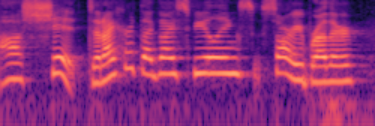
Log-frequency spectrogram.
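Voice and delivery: put-on loud, high-pitched hollered yell. Reading a story where the stranger yells after the departing narrator: yelling. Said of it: "heard that same voice yell".

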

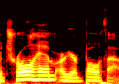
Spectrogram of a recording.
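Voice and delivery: ordinary delivery

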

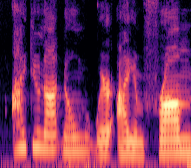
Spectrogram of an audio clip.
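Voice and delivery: put-on timid, shy, very nervous anime girl voice. Imitating how a former schoolmate who became a voice actor talked: imitating a nervous anime girl. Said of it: "also talked like that sort of girl".

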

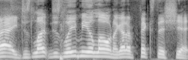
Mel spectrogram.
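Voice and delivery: put-on New York accent. Riffing on a scene, voicing Alfred's reply, Alfred with New York accent. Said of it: "they just go straight like New Yorker".

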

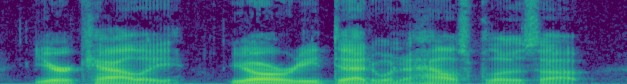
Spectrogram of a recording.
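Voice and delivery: ordinary delivery

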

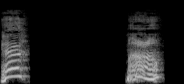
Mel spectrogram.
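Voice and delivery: high, vague, unsure, noncommittal tone.

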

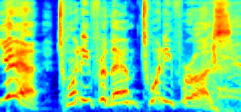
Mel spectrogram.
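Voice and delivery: excited, very high-pitched squealing. Telling a story about a coach answering Bernard, do Coach Ray's excited, high-pitched voice. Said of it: "his voice went always pitched high".

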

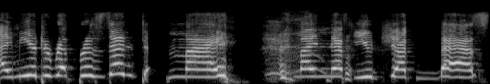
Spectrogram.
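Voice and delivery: pitched way up and stretched.

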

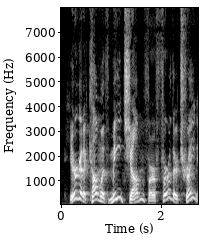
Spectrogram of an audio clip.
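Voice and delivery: very high character voice with swinging, swooping pitch. Demonstrate Peter Serafinowicz's voice from the show, in The Tick voice. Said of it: "Doing his Tick voice".

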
